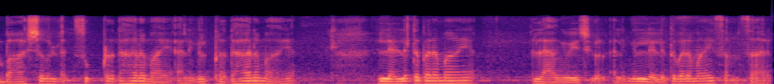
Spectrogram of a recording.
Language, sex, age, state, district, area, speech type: Malayalam, male, 18-30, Kerala, Idukki, rural, spontaneous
